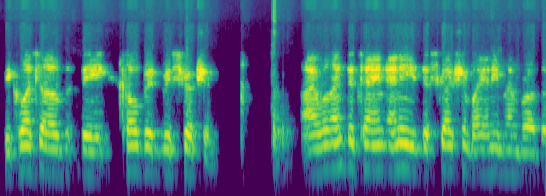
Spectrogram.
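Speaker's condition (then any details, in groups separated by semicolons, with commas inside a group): No condition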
